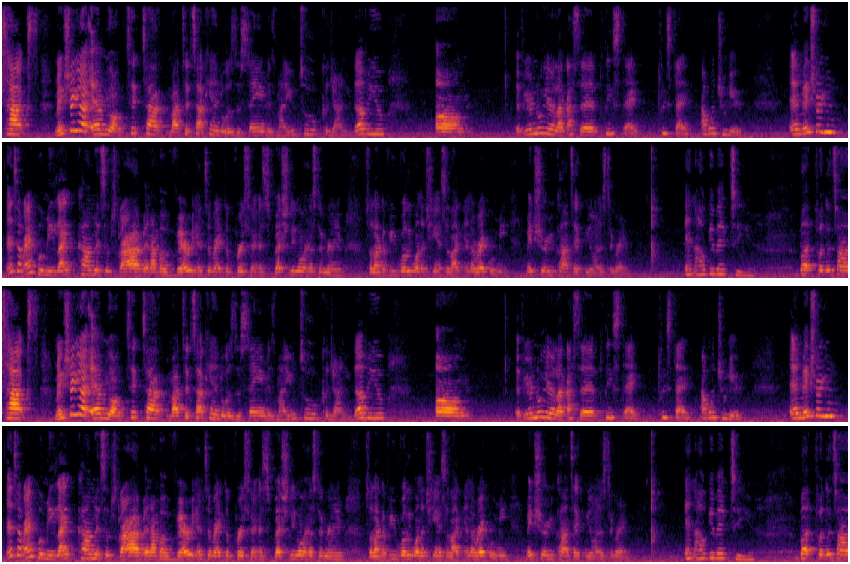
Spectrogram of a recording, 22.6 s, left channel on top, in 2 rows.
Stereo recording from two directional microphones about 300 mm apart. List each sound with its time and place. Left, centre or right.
0.0 s a woman's voice: centre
